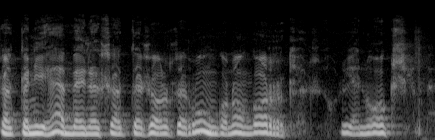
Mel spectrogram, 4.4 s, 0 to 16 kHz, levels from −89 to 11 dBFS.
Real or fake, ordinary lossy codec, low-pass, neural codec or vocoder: real; none; 10.8 kHz; none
